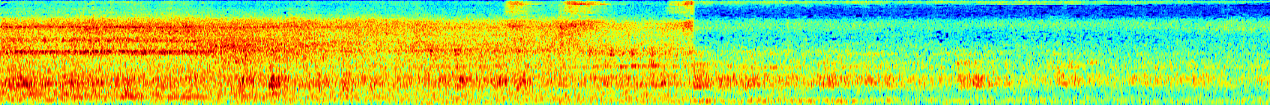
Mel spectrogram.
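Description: São Paulo Metro train running through an underground station, with a high whine and wheel squeal for the first few seconds, then a steady rumble that slowly fades.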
